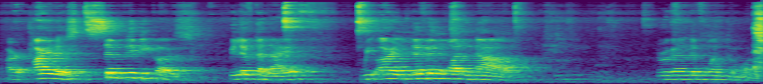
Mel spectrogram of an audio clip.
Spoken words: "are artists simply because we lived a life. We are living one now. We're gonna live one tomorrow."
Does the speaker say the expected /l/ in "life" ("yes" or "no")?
no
